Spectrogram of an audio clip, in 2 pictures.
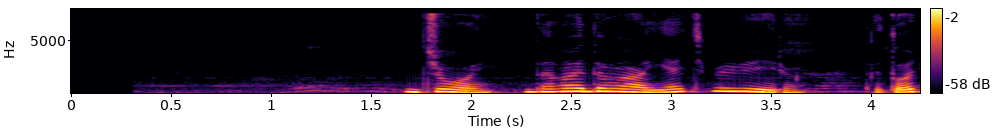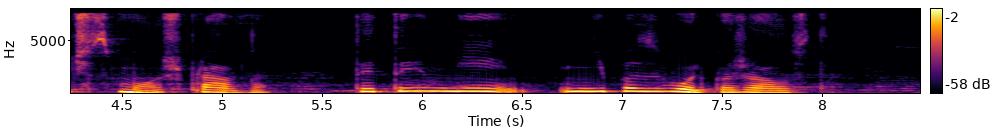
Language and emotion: Russian, positive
